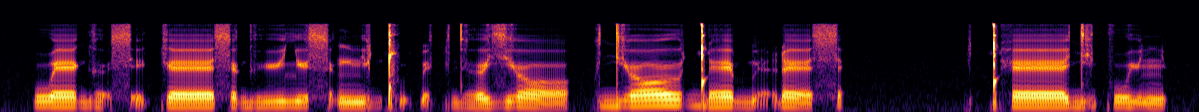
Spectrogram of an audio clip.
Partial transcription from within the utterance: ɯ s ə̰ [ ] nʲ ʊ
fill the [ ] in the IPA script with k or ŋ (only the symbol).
ŋ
